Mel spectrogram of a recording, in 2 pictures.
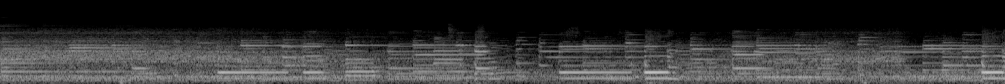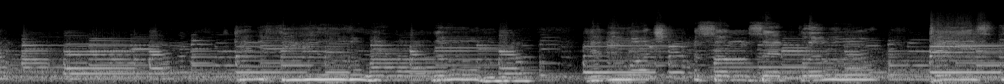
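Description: A small rock band's 1980 four-track tape recording playing: guitar with held, sustained notes over a steady beat. About twelve seconds in, louder low notes come in.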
